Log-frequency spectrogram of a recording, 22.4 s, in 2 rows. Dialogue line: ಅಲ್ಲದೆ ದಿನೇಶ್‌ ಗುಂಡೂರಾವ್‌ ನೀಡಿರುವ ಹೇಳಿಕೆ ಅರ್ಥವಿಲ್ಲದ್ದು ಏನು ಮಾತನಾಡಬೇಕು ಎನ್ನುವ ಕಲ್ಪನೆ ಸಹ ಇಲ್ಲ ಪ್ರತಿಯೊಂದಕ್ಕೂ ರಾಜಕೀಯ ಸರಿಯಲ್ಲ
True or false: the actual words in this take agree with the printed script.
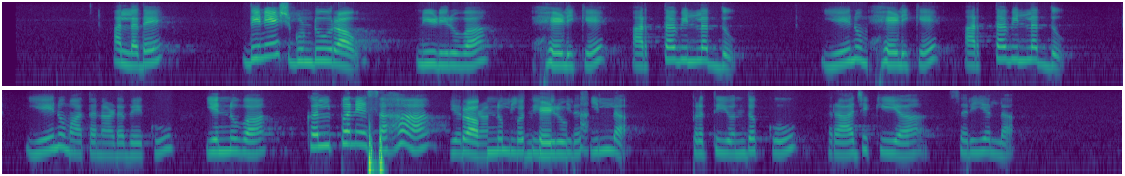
false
